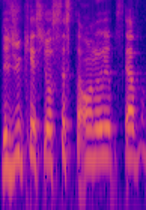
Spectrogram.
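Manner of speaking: ordinary talk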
